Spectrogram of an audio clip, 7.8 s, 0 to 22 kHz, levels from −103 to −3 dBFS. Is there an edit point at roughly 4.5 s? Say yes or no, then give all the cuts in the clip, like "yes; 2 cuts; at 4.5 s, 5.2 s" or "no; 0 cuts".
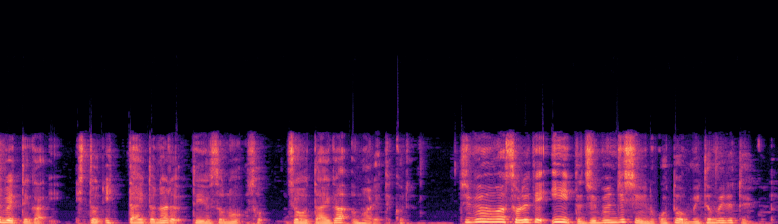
yes; 1 cut; at 4.5 s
